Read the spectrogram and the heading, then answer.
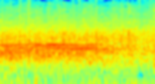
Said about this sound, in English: Now, that's a moment to clap, shout. You need to do something.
